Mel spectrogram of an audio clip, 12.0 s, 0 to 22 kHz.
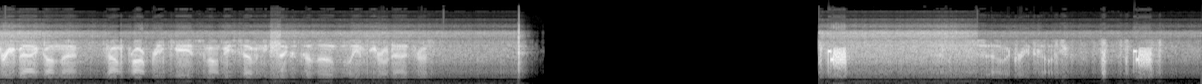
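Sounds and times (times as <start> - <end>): faint garbled radio voice: 0.0 - 4.6, 8.3 - 11.8
radio static: 0.0 - 5.2, 8.2 - 12.0.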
